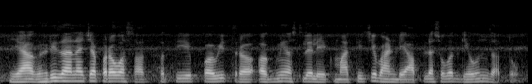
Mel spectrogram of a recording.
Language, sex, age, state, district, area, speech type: Marathi, male, 18-30, Maharashtra, Ratnagiri, rural, read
